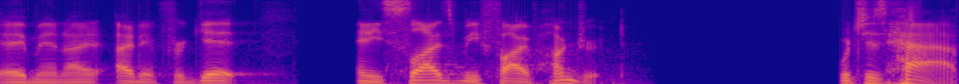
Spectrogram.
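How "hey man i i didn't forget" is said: very hushed, quiet, discreet aside. Retelling how Randy slid over money at the table: imitating Randy speaking very quietly. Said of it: "very quietly was just like".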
